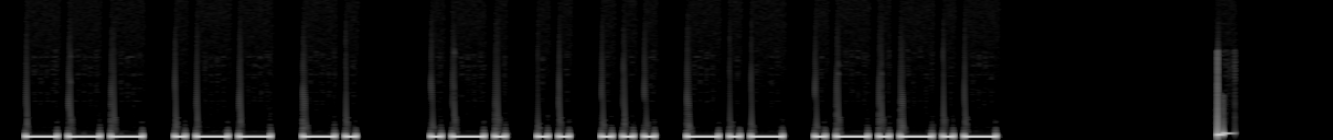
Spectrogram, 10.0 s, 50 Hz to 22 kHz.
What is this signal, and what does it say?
Morse code, heard as a keyed tone, about 15 wpm, 700 Hz. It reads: OWN RISK.
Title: Sentences from Top 1000 Words - Review Part 4 - 15wpm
